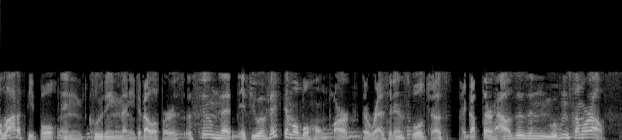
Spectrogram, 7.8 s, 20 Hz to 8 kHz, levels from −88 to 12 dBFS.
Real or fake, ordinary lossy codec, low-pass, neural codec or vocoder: fake; AAC, 16 kbps; 7.2 kHz; codec, 16 kHz, 8 kbps, FreqCodec, larger model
